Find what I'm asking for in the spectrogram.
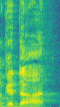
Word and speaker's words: Gadot: Gadot. – Oh, Gadot.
